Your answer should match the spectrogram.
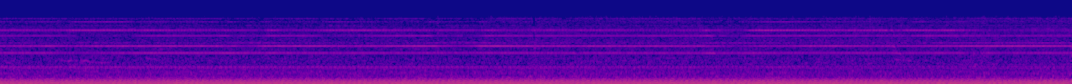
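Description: Steady electrical hum on the broadcast audio, with a few faint steady high whines over it.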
